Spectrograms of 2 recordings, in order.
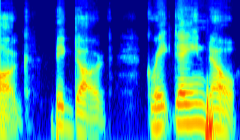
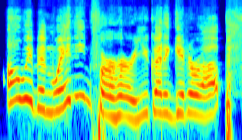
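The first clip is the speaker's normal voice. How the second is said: put-on high, louder, sweetly eager old lady; 7 semitones higher, 5 dB louder than usual. Aunt's spirit greeting the medium, sweetly high and eager. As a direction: chirp it out like a delighted aunt.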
